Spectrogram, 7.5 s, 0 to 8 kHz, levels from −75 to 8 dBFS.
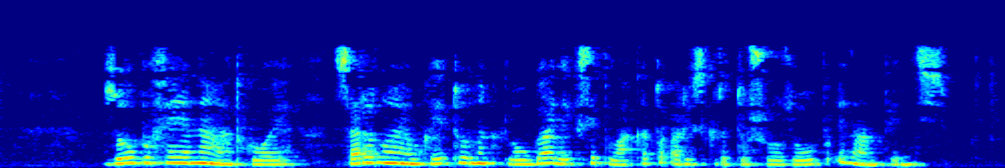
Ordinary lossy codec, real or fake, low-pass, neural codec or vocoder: MP3, 24 kbps; real; 7.2 kHz; none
